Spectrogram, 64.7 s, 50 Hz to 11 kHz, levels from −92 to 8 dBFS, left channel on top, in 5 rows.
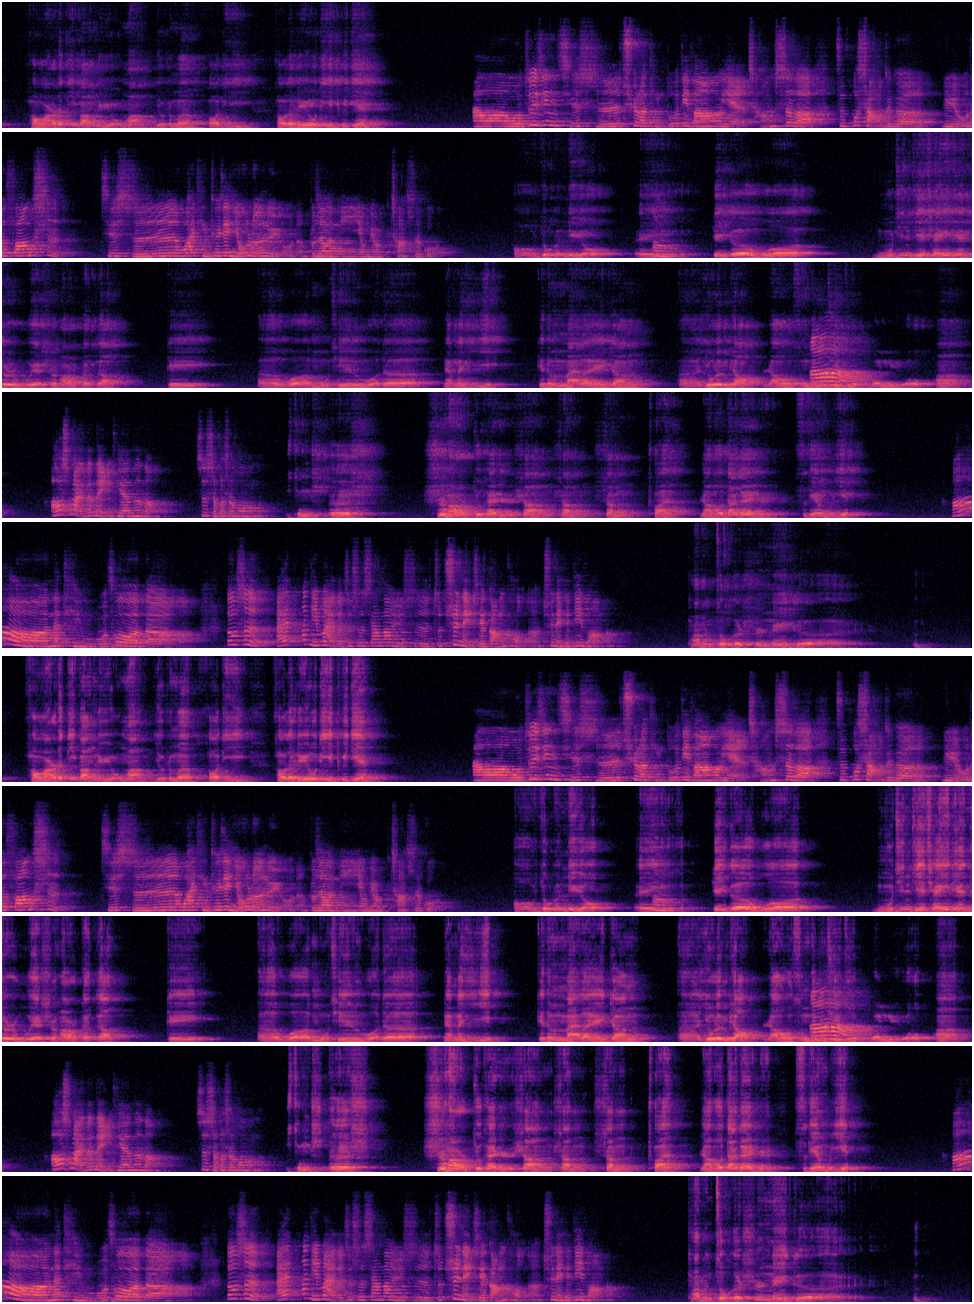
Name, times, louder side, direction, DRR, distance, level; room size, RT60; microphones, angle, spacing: voice 1, 0.4-3.3 3.6-5.0 19.8-20.9 21.4-21.9 22.4-23.7 24.6-27.4 28.1-28.6 29.3-31.5 31.8-32.5 33.0-34.4 34.9-38.7 42.7-43.7 44.4-47.2 47.4-47.8 48.1-49.1 49.4-50.2 53.2-53.4 60.9-63.0 63.9-64.0, right 2 dB, 80° right, 3 dB, 4.7 m, -28 dB
voice 2, 6.3-13.7 14.3-18.8 21.6-21.9 36.6-37.5 39.5-40.9 41.4-42.3 51.5-59.9, right 1 dB, ahead, 0 dB, 3.5 m, -32 dB
28.0 x 21.0 x 9.4 m, 0.75 s
head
